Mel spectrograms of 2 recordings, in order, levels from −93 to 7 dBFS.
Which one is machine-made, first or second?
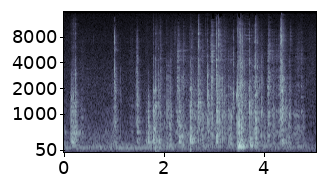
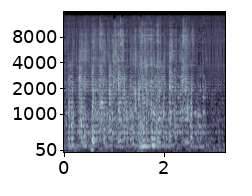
second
